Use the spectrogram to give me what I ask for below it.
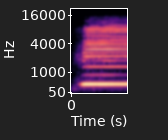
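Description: A harmonica sounds the unbent three draw note, a bright, reedy tone that swells in quickly and then holds steady for the rest of the short clip.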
